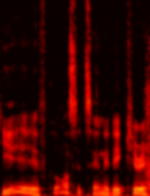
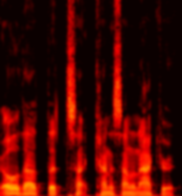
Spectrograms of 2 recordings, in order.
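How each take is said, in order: First: Soft New Zealand accent; understated, matter-of-course New Zealand accent. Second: Said in the usual way. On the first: Shown as a demonstration. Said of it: "I did a, a New Zealand accent". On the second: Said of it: "people were like".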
